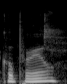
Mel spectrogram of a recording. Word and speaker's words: corporeal: Corporeal?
